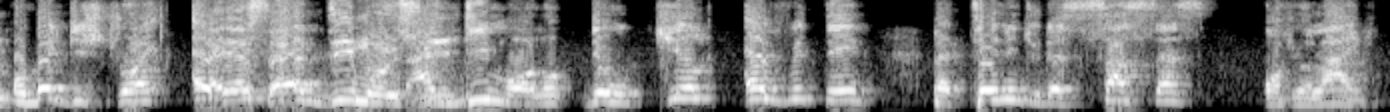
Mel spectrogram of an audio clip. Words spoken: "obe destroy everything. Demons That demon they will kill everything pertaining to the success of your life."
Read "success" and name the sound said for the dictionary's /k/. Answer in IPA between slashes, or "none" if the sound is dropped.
none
